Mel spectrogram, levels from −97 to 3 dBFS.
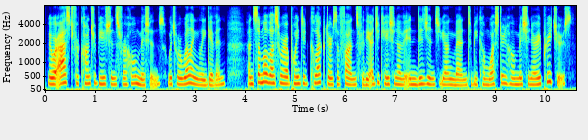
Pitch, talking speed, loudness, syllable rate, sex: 230 Hz, 190 wpm, -20 LUFS, 6.1 syllables/s, female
